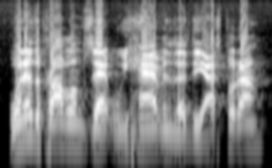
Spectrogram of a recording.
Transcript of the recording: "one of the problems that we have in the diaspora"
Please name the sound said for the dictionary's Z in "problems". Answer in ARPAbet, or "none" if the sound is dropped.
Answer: Z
